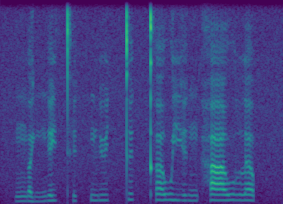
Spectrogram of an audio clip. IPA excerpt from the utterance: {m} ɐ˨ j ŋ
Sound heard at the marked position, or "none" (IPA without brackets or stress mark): ŋ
